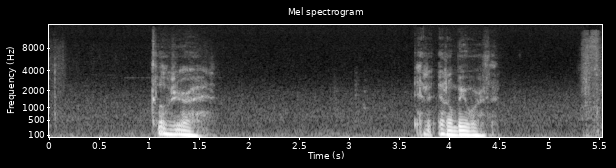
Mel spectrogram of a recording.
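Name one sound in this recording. A man speaks softly and calmly up close.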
